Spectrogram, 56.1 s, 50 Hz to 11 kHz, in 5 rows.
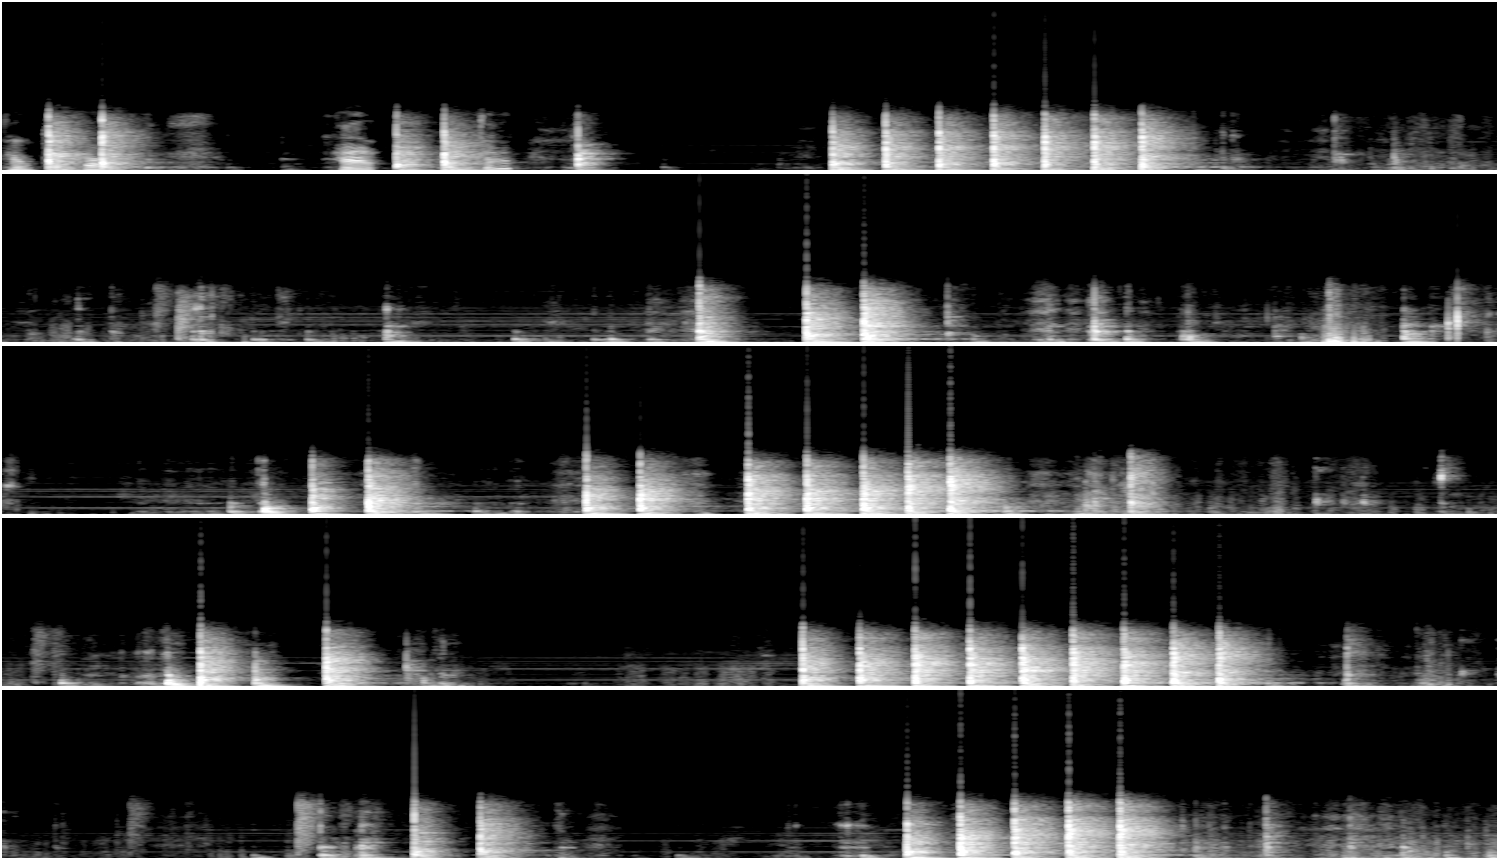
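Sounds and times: mallet striking chisel: 0:00.3 - 0:01.2, 0:02.9 - 0:04.6, 0:06.2 - 0:09.3, 0:15.1 - 0:20.2, 0:24.0 - 0:30.1, 0:34.1 - 0:37.0, 0:39.6 - 0:44.0, 0:47.0 - 0:49.2, 0:51.1 - 0:54.4.

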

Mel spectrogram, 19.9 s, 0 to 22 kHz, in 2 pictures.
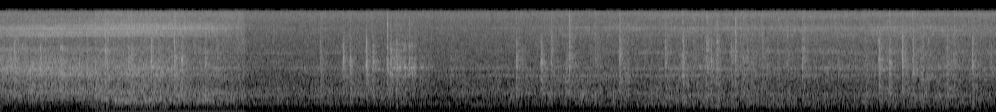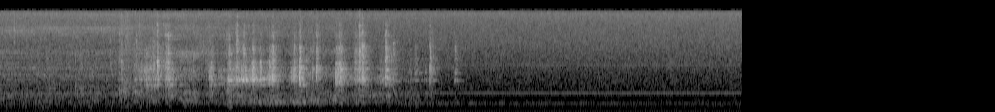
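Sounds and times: model train ticking and clicking: 0:00.0 - 0:14.6
faint steady hum: 0:00.0 - 0:17.4.

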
